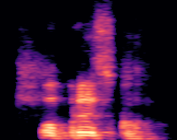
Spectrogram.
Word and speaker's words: Oprescu: can you tell me your surname how to pronounce it just like 100% properly oesco oesco okay because I was B oesu from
